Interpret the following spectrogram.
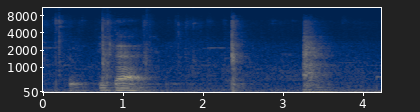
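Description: A man's voice briefly, with a single sharp click a little past halfway and a short burst of noise near the end.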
